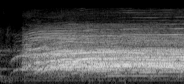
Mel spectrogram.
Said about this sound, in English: Yes! Standing applause by one man that really wants to get to know me.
